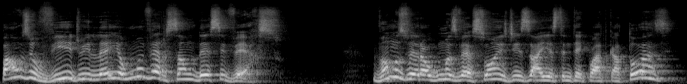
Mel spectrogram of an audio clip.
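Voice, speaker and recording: A woman's voice: fairly high pitch, sing-song, normal speed, dark tone. A woman teaching a language lesson at a board, spelling out sounds one at a time and asking the viewer to repeat after her. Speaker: Hebrew teacher. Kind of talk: slow, patient board lesson.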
